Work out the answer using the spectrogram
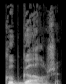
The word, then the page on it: coupe-gorge: French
